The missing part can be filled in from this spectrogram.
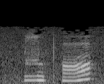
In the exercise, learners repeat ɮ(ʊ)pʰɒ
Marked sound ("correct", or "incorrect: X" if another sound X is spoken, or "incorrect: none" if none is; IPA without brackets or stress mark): correct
